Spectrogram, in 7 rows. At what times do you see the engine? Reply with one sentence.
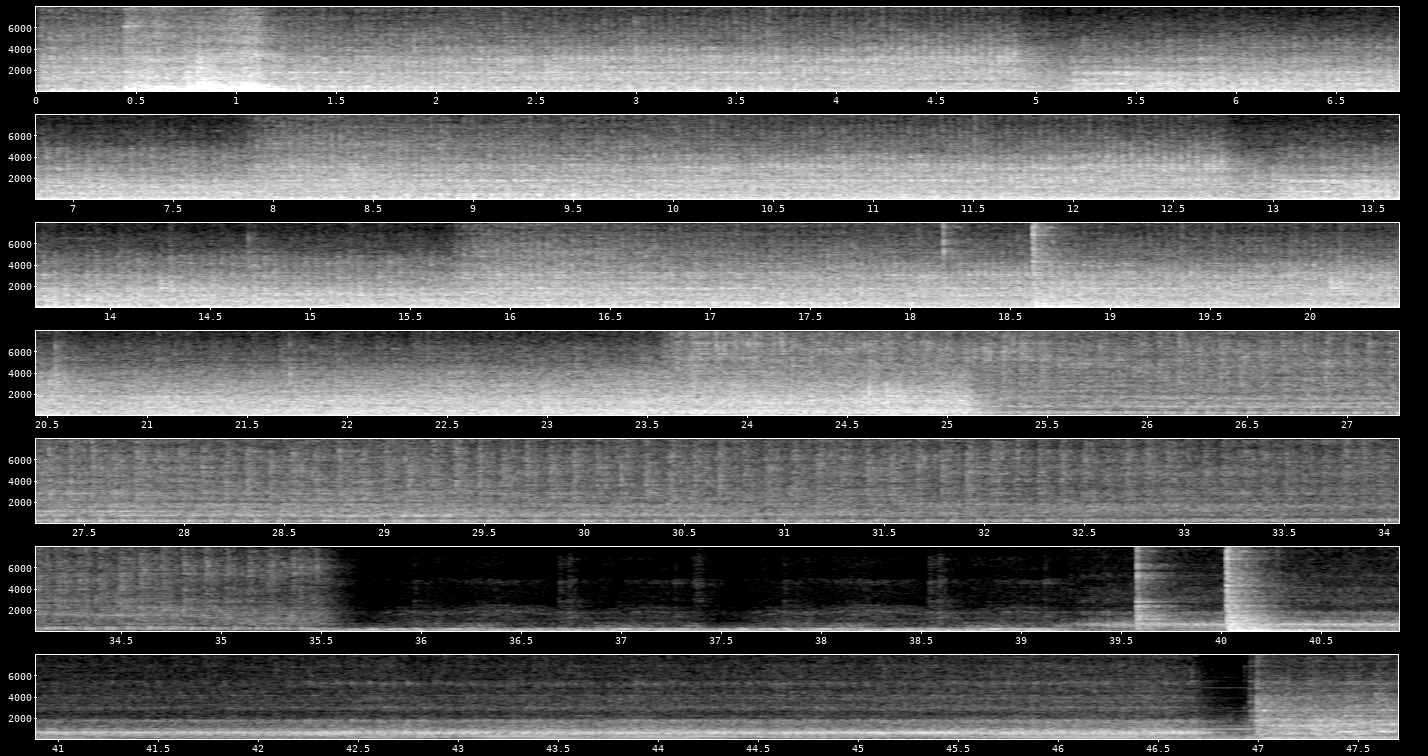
The engine can be heard from 0.0 to 47.6 s.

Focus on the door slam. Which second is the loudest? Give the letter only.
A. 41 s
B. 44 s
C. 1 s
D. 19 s
C.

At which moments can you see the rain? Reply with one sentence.
The rain can be heard from 0.0 to 25.1 s.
